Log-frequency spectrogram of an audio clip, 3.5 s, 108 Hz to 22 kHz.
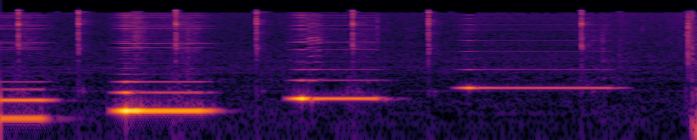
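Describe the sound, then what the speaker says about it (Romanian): Short synthetic tones from an FM frequency synthesizer virtual instrument in Cubase LE 4, four clean sustained notes at rising pitches played one after another, each a pure steady tone with faint overtones, alone with no talking. "care nu este altceva decât un sintetizator de frecvență FM."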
